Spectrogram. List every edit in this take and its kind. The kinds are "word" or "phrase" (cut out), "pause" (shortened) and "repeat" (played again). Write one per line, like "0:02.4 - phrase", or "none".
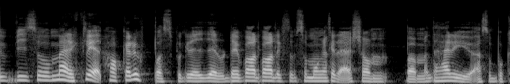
0:01.0 - word
0:02.6 - repeat
0:03.3 - word
0:04.0 - word

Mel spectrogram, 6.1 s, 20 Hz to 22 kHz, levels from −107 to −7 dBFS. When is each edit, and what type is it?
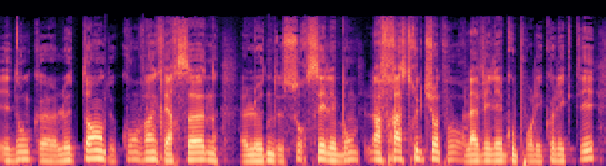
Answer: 0:01.6 - word
0:02.7 - word
0:03.6 - word
0:04.4 - word
0:05.1 - word

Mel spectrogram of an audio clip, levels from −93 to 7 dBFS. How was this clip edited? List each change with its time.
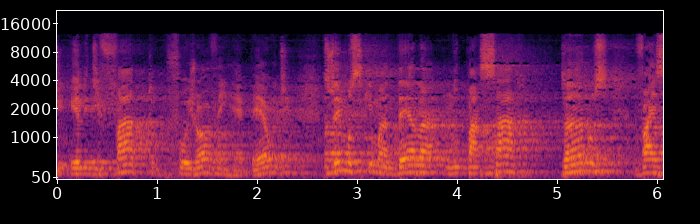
0:01.3 - word
0:02.7 - word
0:05.1 - word

